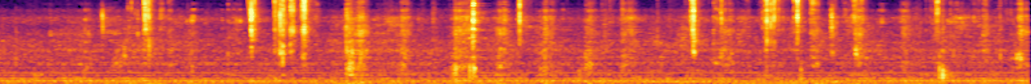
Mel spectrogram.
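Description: Close-up eating sounds: chewing, with scattered sharp crunches and clicks as fingers pick at fried fish and rice. A steady low hum runs underneath.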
